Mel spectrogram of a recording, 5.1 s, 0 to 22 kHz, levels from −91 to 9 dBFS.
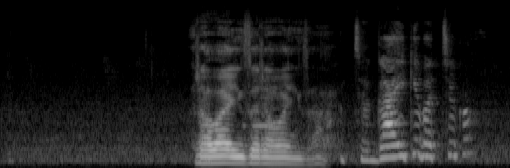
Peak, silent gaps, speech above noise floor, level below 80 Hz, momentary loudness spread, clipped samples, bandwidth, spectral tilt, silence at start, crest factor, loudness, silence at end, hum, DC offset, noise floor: -14 dBFS; none; 31 dB; under -90 dBFS; 22 LU; under 0.1%; 14 kHz; -6 dB/octave; 1.95 s; 20 dB; -30 LUFS; 0.4 s; none; under 0.1%; -62 dBFS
